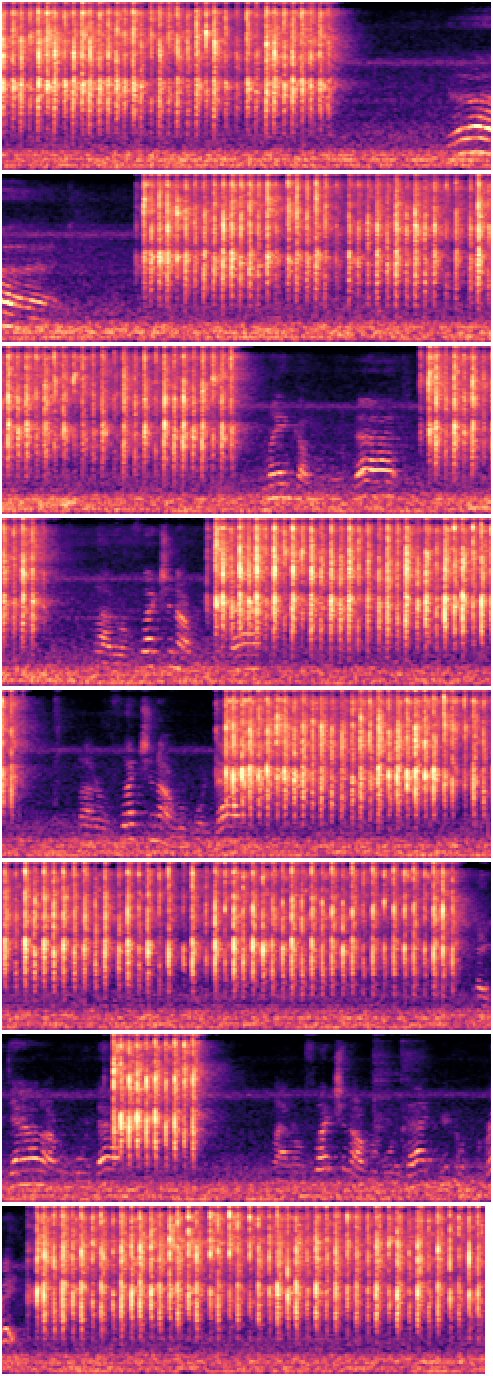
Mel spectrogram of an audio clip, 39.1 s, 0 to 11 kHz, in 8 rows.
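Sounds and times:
rapid sharp clicks: 0.0 - 3.5, 6.2 - 12.3, 14.0 - 15.2, 16.7 - 19.9, 21.7 - 29.2, 30.4 - 31.5, 34.5 - 39.0.

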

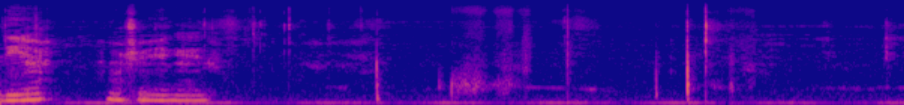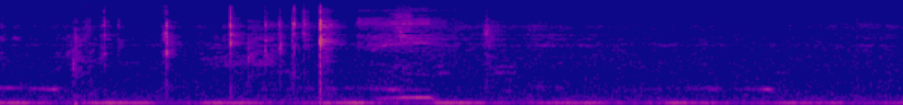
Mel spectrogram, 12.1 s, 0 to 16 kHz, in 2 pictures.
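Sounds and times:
low steady hum: 0.0 - 12.0
plastic clicks and taps: 3.7 - 4.9.

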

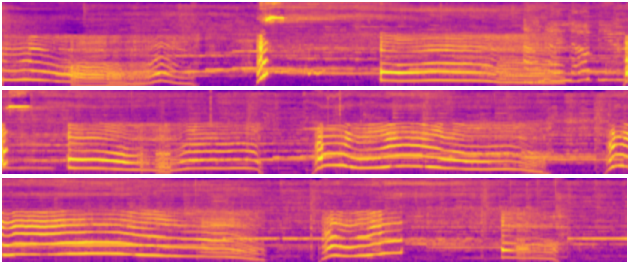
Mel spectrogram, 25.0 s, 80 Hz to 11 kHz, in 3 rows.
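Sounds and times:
dog howling: 0.0 - 7.5, 8.3 - 11.9, 12.5 - 15.7, 16.4 - 20.2, 23.3 - 24.2
music: 0.0 - 25.0
dog yelping: 3.4 - 4.0, 8.3 - 8.8.

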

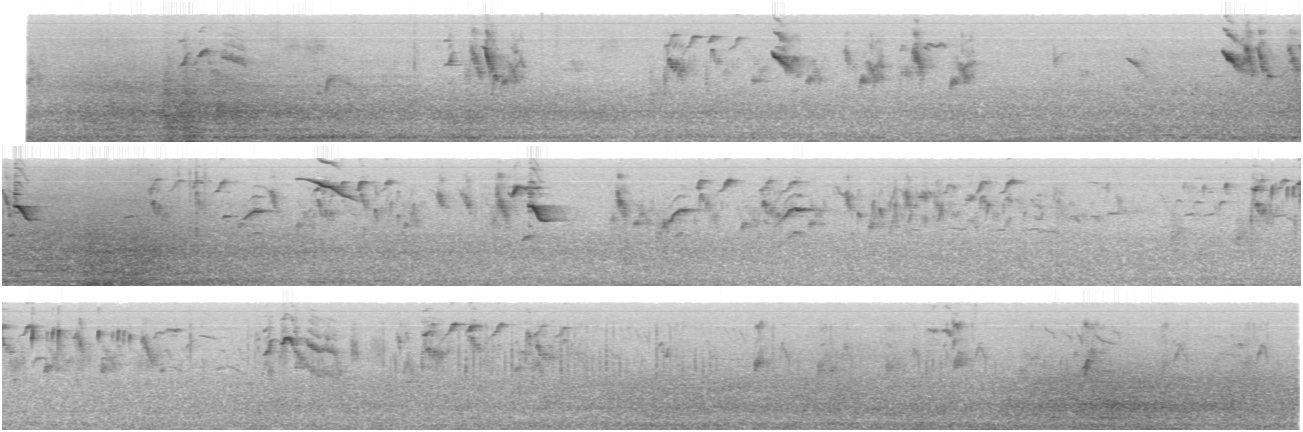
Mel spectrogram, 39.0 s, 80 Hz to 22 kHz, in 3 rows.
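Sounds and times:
starling singing and calling: 1.8 - 3.7, 4.4 - 9.9, 12.2 - 13.6, 14.2 - 38.8.

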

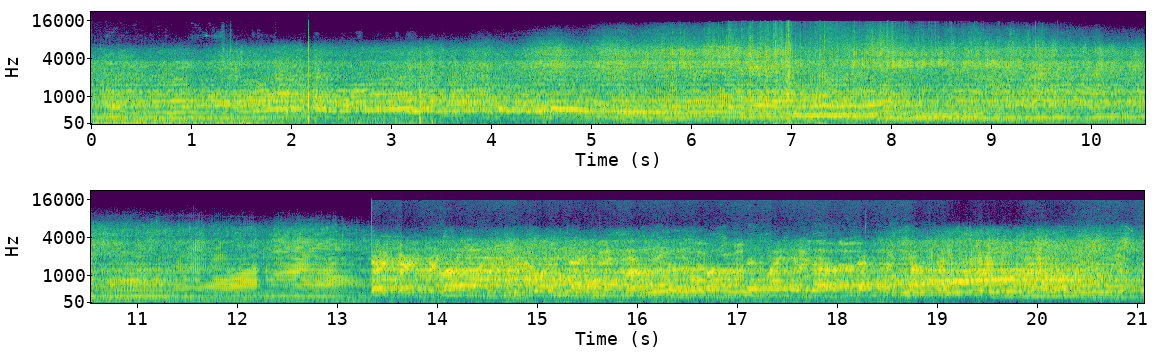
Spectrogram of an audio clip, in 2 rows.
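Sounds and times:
race car engines accelerating: 0.0 - 21.0.

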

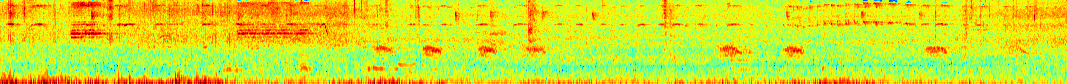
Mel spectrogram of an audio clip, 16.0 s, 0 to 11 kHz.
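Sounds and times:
crows cawing: 5.6 - 8.4, 10.8 - 12.2, 13.8 - 15.8.

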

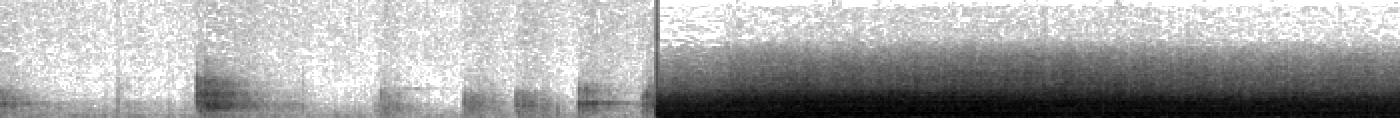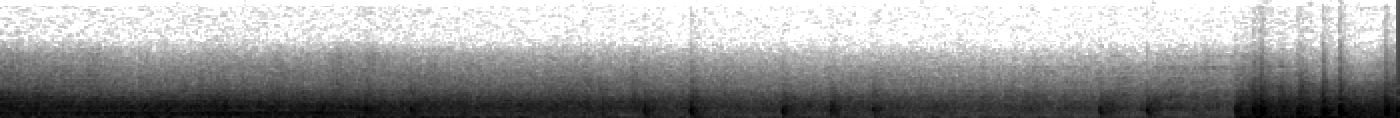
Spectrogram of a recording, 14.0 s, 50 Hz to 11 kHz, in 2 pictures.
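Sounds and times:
train wheels rumbling on rails: 3.3 - 14.0.

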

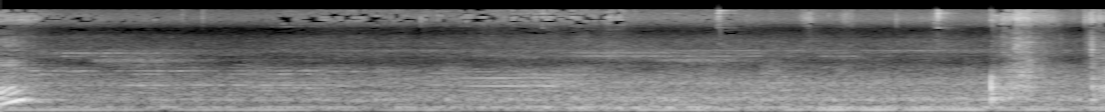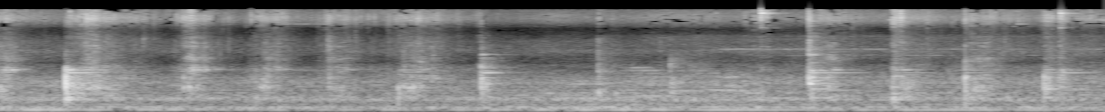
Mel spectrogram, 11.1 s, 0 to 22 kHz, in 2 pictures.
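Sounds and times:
wooden spatula scraping a pan: 4.9 - 8.1, 8.9 - 11.0.

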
